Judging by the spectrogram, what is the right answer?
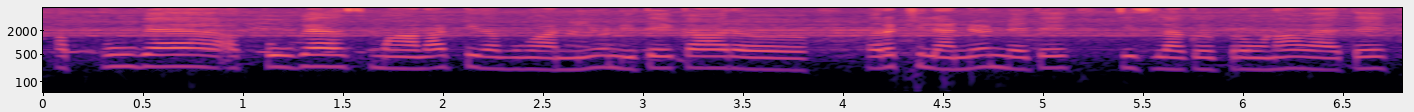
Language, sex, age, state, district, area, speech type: Dogri, female, 18-30, Jammu and Kashmir, Samba, rural, spontaneous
